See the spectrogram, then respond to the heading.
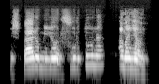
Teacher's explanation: O tónico fecha o anterior, que escrito é o, pero pronunciado u.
